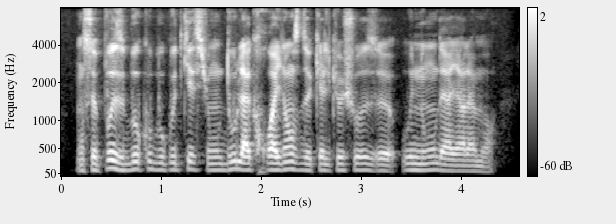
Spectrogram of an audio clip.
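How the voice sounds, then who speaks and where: At a moderate pace, a man speaks at a medium pitch with fairly even intonation, in a very clean recording with a silent background. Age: 20s. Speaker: illustrator. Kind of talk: interview. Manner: halting, many hesitations.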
